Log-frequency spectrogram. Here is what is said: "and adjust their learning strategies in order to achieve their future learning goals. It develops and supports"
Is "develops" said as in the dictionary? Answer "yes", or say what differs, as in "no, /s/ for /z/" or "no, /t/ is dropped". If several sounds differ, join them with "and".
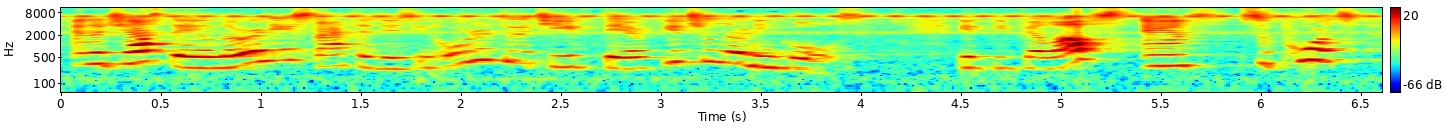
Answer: no, /f/ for /v/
